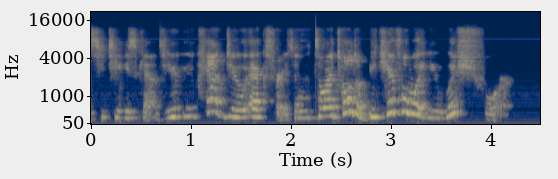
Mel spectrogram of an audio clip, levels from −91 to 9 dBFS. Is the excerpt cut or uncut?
cut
